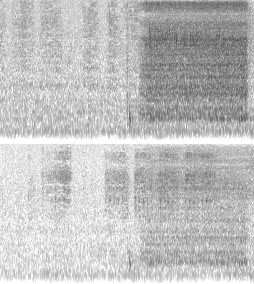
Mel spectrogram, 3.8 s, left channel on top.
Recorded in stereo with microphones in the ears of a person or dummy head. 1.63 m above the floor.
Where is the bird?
No bird in this recording.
